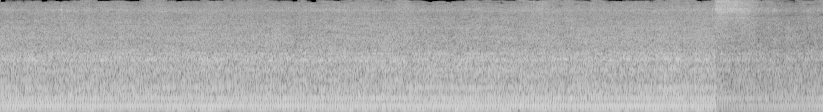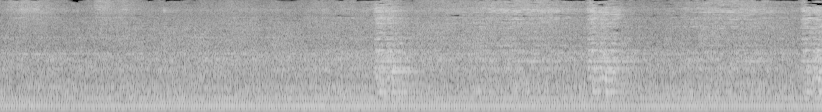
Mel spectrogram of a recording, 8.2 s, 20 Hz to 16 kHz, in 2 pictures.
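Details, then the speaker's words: Triumph 650 unit crankshaft being ground, X and Y trued, journal damaged with bearing material left; steady hum then wheel bites with uneven rhythmic scraping bursts each turn as the out-of-round journal is cleaned up for the steady rest. "You could probably hear how out of round it was, but I've just got a little bit of it cleaned up so I can have something for my steady rest to press against."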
